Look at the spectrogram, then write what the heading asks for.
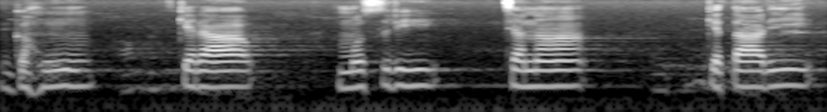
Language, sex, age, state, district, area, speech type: Maithili, female, 45-60, Bihar, Begusarai, rural, spontaneous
